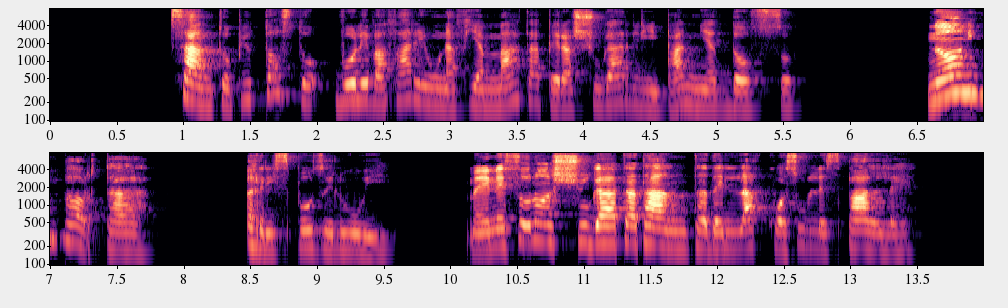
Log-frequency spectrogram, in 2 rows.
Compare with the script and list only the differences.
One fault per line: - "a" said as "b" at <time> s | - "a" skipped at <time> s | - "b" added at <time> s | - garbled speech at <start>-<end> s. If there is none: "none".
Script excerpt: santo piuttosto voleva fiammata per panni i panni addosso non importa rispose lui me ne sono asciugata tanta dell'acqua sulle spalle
- "fare una" added at 2.5 s
- "panni" said as "asciugargli" at 3.9 s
